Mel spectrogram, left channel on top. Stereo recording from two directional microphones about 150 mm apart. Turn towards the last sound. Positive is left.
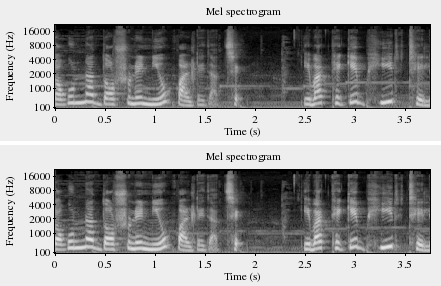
turn(degrees=-15)  # may be behind; listen again after turning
